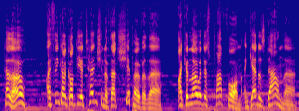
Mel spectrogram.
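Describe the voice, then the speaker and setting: High-pitched earnest stranded man, acted out by a man. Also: sing-song, fairly quick, a bit bright, faint music behind. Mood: earnest, calling out. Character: helpful, earnest stranded man calling out to survivors. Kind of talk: video game character voice lines.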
